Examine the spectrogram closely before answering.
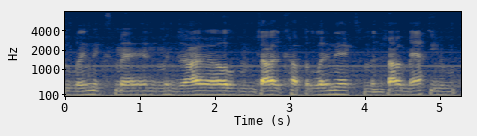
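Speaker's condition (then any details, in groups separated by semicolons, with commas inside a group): Cerebral palsy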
